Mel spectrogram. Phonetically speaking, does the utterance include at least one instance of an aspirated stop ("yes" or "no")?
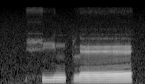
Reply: no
